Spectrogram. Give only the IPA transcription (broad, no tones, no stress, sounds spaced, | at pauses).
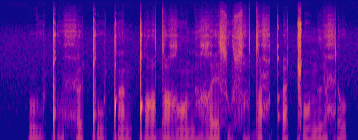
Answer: ɭ ṳ ǃ o̤ ħ ʏ ǃ u ǃ ã n ǃ ɔ dˤ e ʁ ɔ̃ n a̤ ʁ e s ṳ s o̤ dˤ ɪ ħ qʼ e ǁ ɔ̃ n lʲ a̤ ħ ɾ ʊ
